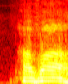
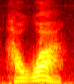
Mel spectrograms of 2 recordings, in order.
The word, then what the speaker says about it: Hawa: Hava. So we know that there's no V in the Hebrew, so really what should it be? Hawa.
